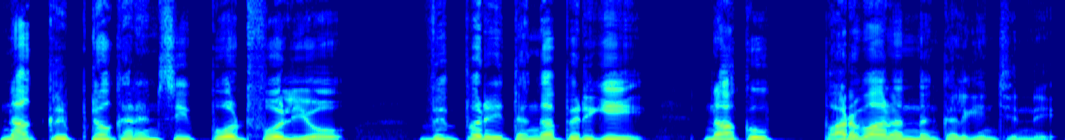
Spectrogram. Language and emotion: Telugu, happy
